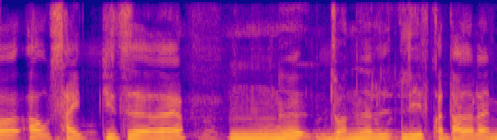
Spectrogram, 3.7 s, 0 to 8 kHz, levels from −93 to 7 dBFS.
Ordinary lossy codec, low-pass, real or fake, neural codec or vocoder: none; none; real; none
